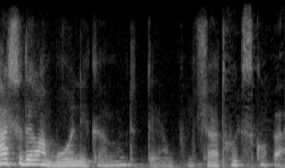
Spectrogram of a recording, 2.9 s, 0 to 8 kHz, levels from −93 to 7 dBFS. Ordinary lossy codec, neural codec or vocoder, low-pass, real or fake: Opus, 24 kbps; none; 7.2 kHz; real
